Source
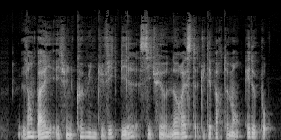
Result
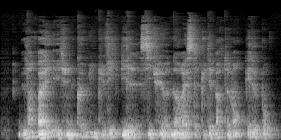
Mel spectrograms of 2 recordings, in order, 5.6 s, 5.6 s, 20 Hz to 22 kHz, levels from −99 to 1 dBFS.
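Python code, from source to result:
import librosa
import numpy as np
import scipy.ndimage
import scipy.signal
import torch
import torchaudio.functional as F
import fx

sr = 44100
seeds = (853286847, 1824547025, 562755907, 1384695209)

y = fx.rev_fdn(x, sr, rt60_s=0.48, lf_ratio=1.35, hf_ratio=0.95, size_ms=32.0, drr_db=-7.5)
y = F.gain(torch.from_numpy(y), -4.0).numpy()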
